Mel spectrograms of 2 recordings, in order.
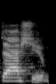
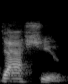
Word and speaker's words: Daciw: the last name uh dashu dashu awesome man no dashu if it's any consolation so the last name is Ukrainian if it's any consolation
